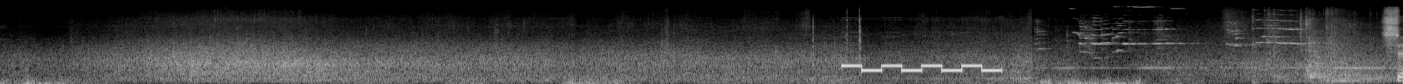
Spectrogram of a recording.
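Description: VIZIT door intercom panel sounding its call signal after a button press: a loud electronic two-note warble alternating rapidly between a higher and a lower pitch for about a second and a half. Before it, a steady hiss of outdoor street noise; after it, a few clicks and short beeps.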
